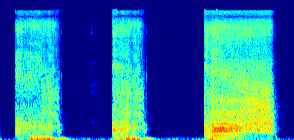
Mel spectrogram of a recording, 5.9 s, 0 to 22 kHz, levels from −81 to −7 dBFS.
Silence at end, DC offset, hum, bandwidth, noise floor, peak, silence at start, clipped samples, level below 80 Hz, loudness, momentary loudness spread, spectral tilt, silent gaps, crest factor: 0.35 s; under 0.1%; none; 17 kHz; -60 dBFS; -8 dBFS; 0.3 s; under 0.1%; -34 dBFS; -25 LUFS; 15 LU; -3 dB/octave; none; 18 dB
